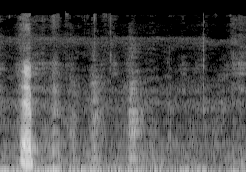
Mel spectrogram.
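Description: Faint computer keyboard typing: a scatter of soft, irregular key clicks.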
